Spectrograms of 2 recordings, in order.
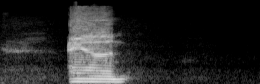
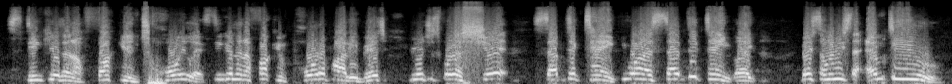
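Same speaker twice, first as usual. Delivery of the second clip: retold insults, pitched much higher and mocking; reliving the rant, higher and mocking; mock furious rant; 11 semitones higher than usual. Retold rant insulting her father.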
